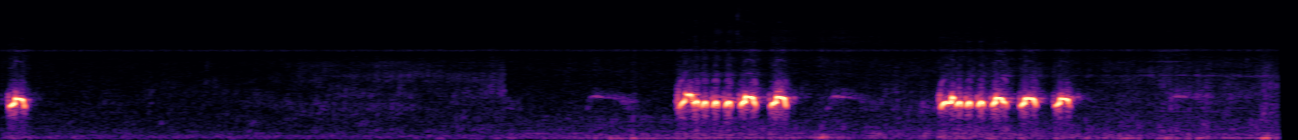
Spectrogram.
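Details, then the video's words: Singing local zebra dove in the Salendro rhythm: a single brief coo, a long silence, then two phrases of fast rolling notes about two seconds apart, each ending in a drawn-out coo, over a faint low rumble. "Perkutut Lokal Alam Manggung Gayer Irama Salendro"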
